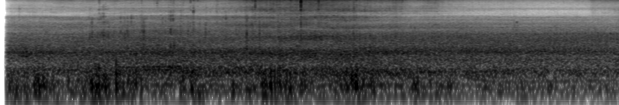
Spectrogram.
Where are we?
on a street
